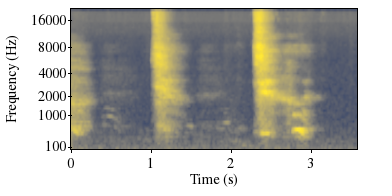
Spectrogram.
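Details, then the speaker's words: Two or three abrupt, hissing sneezes separated by quiet pauses, induced with sneezing powder; the speaker notes sisters sneezing in the background. "they were my sneezes now it's my turn guys my sisters are sneezing on the background"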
